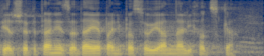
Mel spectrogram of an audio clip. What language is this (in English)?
Polish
